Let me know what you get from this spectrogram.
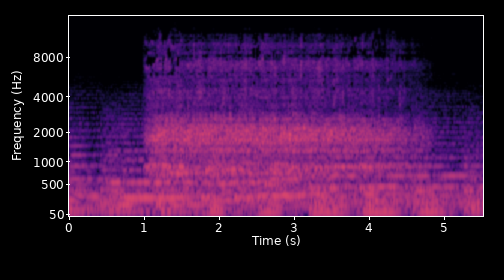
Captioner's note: cheering and applauding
